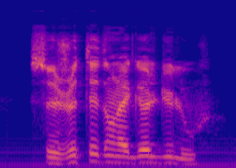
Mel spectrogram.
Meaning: to walk into the lion's den
- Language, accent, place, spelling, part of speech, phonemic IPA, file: French, France, Lyon, se jeter dans la gueule du loup, verb, /sə ʒ(ə).te dɑ̃ la ɡœl dy lu/, LL-Q150 (fra)-se jeter dans la gueule du loup.wav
